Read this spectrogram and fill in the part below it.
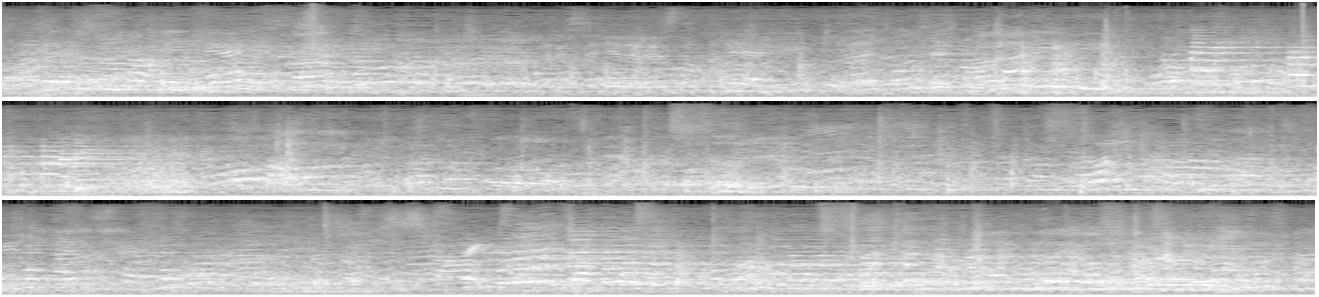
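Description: A crowd of men and women chatter and talk over one another in an echoing hall.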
